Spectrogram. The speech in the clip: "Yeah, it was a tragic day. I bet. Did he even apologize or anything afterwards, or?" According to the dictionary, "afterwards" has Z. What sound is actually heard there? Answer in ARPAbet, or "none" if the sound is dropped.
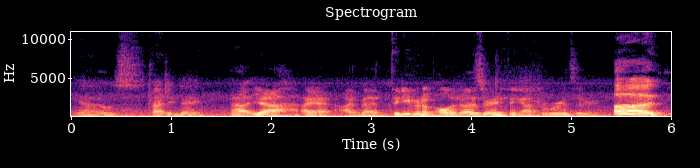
Z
